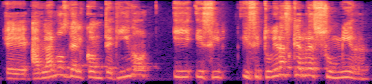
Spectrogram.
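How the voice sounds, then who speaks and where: A man hosts an interview podcast, speaking in a relaxed, conversational way. He reacts with eager enthusiasm and praises his guest often. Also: high-pitched, measured pace. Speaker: podcast host. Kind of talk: casual interview talk.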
